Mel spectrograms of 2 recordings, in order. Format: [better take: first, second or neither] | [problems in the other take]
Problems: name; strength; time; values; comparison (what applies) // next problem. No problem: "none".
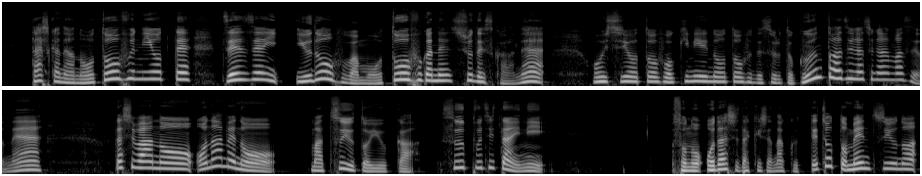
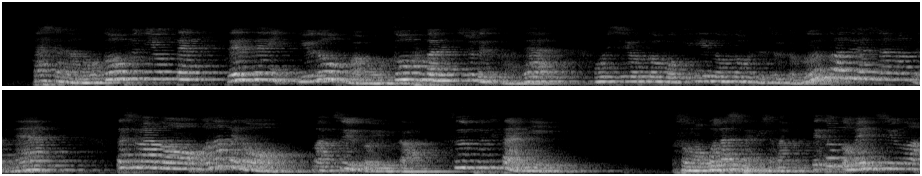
first | room echo; strong; dies away in 1.3 s // off-mic speech; far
